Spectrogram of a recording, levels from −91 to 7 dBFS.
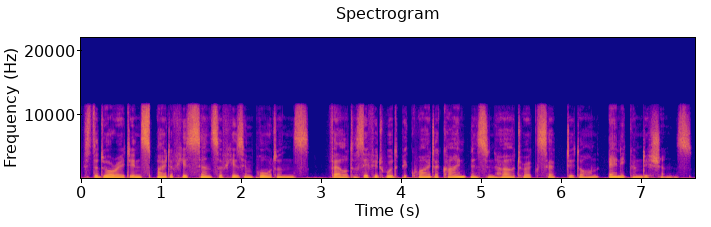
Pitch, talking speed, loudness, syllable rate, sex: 155 Hz, 210 wpm, -20 LUFS, 5.4 syllables/s, female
